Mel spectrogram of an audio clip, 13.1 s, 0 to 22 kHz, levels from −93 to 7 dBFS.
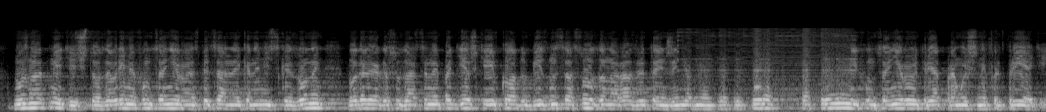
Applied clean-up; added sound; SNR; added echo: neural separator model SepFormer DNS4.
